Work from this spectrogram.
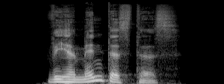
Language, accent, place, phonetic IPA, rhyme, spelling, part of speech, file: German, Germany, Berlin, [veheˈmɛntəstəs], -ɛntəstəs, vehementestes, adjective, De-vehementestes.ogg
- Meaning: strong/mixed nominative/accusative neuter singular superlative degree of vehement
